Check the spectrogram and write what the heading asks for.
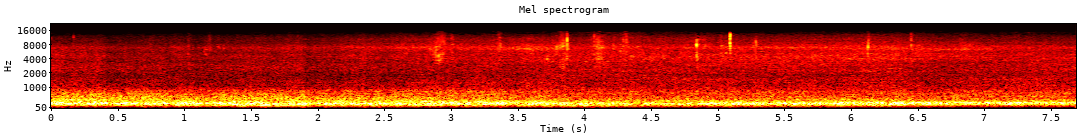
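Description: Automatic car wash tunnel heard from inside the vehicle's cab: a loud, steady rumble of spinning brushes and water spray against the body, with a few sharp ticks and spatters now and then.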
